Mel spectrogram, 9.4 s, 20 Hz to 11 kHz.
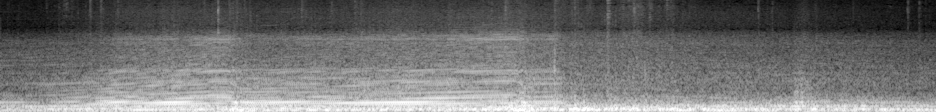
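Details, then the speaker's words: BMW E92 M3 V8 after rod bearing replacement, revved at full operating temperature. Clean rise and fall in pitch, smooth and knock-free; healthy bottom end, normal running. "As you can see, the car is alive and well after the rod bearing job, and I'm pretty happy that it's been done."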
